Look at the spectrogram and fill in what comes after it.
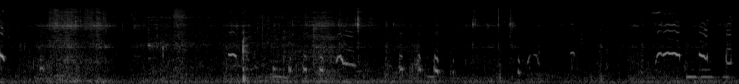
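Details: Rat Terrier puppies, seven and a half weeks old, give soft, high whimpers and short squeaky whines scattered through the recording, faint against a steady background hiss.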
